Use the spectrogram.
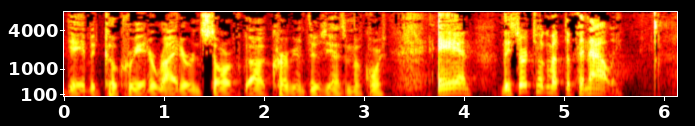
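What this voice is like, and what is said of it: Usual voice. Nothing is said of it.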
